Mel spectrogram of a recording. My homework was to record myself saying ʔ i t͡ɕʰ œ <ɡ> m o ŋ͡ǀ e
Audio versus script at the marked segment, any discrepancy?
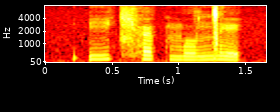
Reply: yes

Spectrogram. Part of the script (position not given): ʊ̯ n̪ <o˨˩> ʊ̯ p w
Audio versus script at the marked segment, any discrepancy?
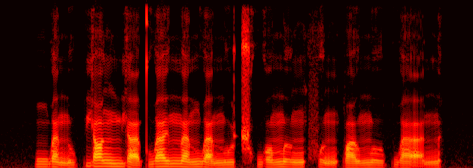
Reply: yes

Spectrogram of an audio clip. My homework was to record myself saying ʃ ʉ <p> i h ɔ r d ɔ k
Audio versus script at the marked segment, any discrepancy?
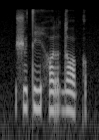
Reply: yes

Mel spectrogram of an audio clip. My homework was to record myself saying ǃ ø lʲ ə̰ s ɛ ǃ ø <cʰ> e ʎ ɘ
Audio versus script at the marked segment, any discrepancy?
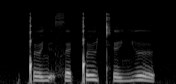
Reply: no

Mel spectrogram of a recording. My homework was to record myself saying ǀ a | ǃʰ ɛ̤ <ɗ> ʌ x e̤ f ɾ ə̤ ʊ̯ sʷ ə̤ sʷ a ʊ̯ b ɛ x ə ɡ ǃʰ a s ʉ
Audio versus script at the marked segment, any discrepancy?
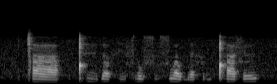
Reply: no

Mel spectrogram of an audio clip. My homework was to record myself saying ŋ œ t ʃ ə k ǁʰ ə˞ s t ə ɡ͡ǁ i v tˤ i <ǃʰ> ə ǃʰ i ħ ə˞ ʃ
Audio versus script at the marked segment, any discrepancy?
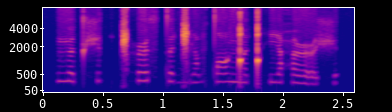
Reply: yes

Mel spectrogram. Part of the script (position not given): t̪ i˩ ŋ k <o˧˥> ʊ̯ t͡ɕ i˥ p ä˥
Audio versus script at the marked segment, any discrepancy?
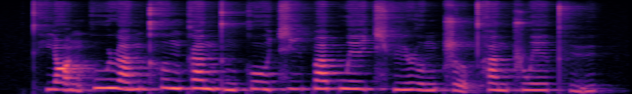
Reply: yes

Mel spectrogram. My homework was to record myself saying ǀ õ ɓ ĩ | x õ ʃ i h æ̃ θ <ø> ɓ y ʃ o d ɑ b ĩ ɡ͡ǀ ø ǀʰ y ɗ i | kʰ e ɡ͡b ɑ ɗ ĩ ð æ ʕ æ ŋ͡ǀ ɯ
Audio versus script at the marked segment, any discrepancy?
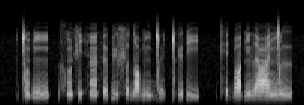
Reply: no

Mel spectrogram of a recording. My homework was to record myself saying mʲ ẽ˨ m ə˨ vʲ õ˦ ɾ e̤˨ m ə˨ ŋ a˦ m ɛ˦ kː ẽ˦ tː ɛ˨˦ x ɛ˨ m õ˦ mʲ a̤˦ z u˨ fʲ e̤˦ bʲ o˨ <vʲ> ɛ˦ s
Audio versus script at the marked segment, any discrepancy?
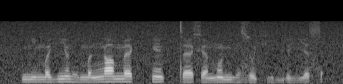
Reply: no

